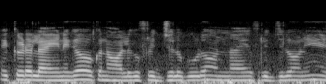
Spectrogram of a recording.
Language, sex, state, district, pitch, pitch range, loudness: Telugu, female, Andhra Pradesh, Visakhapatnam, 190 Hz, 185-205 Hz, -16 LUFS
